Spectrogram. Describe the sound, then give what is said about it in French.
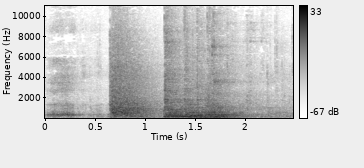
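A bedroom door is pushed shut, bolted and double-locked with two heavy thuds about half a second apart, each ringing out briefly before fading. No one speaks. “À peine fut-il dans sa chambre que la porte s'en trouva poussée, verrouillée et fermée à double tour.”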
